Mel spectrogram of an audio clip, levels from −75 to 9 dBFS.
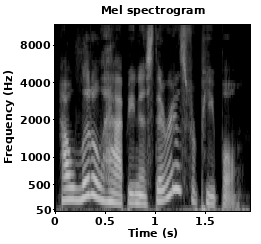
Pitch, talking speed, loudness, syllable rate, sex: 220 Hz, 215 wpm, -16 LUFS, 6.7 syllables/s, female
